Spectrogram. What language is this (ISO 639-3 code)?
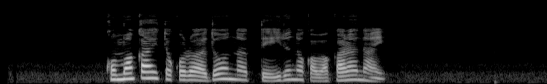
jpn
